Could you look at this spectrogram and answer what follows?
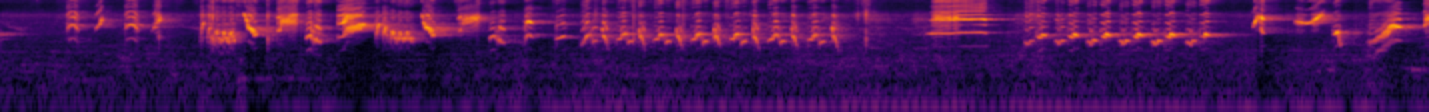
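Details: Five-year-old sooty-headed bulbul giving a full, varied song to call other birds: rich mix of harsh squawks, rapid trills, bubbling chattering runs and sharp whistled notes, almost continuous.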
